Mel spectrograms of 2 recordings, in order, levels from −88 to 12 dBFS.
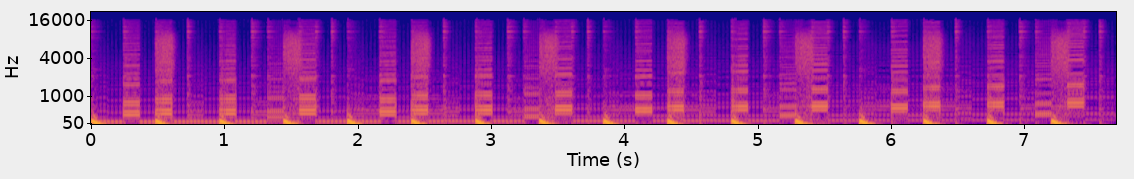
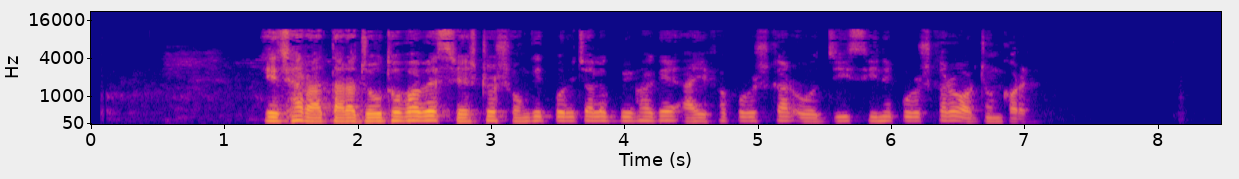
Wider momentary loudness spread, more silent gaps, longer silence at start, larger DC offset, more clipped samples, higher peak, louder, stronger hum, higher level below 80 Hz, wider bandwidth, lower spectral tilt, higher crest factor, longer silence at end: second, 5 LU vs 15 LU; neither; second, 0 s vs 1.3 s; neither; neither; second, -4 dBFS vs 0 dBFS; about the same, -21 LUFS vs -19 LUFS; neither; first, -22 dBFS vs -58 dBFS; first, 17 kHz vs 11.5 kHz; about the same, -5 dB/octave vs -6 dB/octave; second, 14 dB vs 20 dB; second, 0.1 s vs 1.5 s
